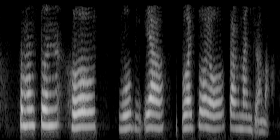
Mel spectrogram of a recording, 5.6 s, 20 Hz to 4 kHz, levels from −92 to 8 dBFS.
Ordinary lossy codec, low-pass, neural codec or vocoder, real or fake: MP3, 24 kbps; 3.6 kHz; codec, 16 kHz in and 24 kHz out, 0.4 kbps, LongCat-Audio-Codec, fine tuned four codebook decoder; fake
